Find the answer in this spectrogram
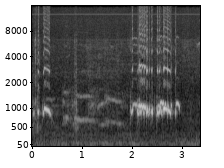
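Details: A local Zebra dove duet: a short opening coo, softer drawn-out tones, then a loud rolling burst of rapid, wavering coos with crackly, overloaded peaks. Low background noise runs throughout.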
